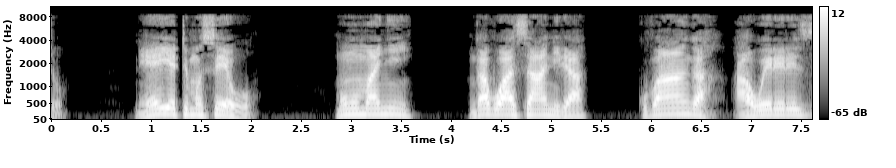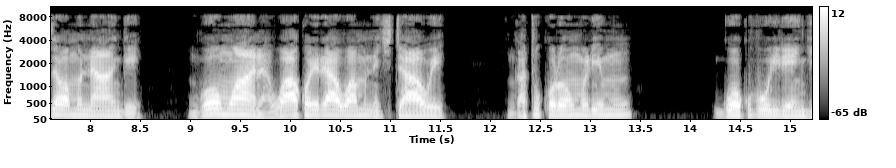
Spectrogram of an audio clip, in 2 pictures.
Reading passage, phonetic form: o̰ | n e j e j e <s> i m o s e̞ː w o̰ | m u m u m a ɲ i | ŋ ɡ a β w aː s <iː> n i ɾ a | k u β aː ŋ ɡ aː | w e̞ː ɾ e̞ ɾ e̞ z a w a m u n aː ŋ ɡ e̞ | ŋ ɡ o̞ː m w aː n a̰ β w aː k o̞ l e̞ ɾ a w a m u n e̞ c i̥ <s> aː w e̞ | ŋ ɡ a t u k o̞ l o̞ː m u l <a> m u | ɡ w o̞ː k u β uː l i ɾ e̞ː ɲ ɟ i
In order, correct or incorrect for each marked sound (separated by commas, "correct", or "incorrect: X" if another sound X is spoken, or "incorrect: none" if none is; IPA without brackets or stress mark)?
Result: incorrect: t, incorrect: aː, incorrect: t, incorrect: i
